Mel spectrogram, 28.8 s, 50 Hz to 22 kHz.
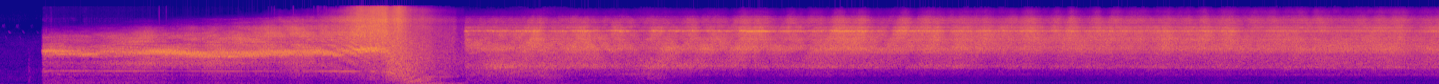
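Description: Eurofighter Typhoon's twin Eurojet EJ200 jet engines, coming in abruptly about a second in and passing close by around eight seconds in, the pitch sweeping as it goes past. The loud engine roar then carries on steadily with a high whine.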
